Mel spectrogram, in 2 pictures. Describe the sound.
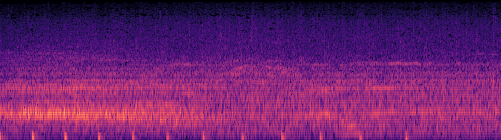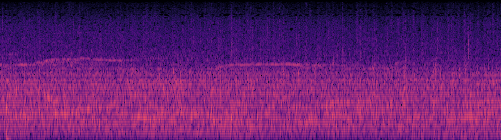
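Sustained applause from an audience at a live rugby event at The Mansion House, greeting a rugby player. The clapping is dense, steady and loud, continuing evenly for the full length with no clear voices above it.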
